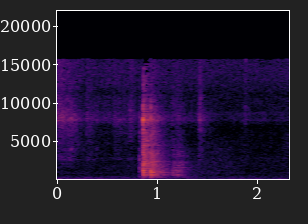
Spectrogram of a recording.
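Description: A short, sharp clack of hard plastic a little under a second in, with a quieter knock just after: a plastic toothpaste dispenser and its plastic wall holder being handled.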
